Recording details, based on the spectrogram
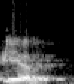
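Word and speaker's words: heir: अब कभी कभी एच साइलेंट होता है, अब इसको पढ़ते हैं एयर, तो एयरएस मतलब उत्तराधिकारी, एच इसमें साइलेंट है, ए की आवाज आई है।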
